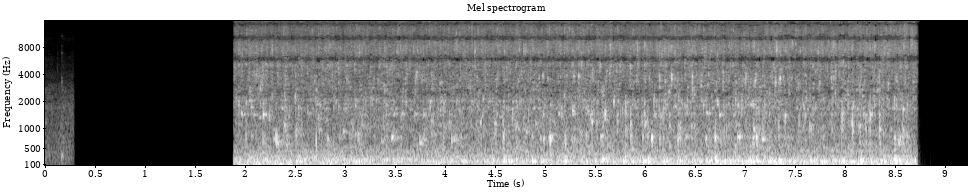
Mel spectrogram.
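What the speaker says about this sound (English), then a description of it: "Now let's run our water through." Water runs steadily through a hydroponic farm stand growing dwarf cherry tomatoes, a continuous close rushing flow that starts abruptly and stops abruptly after about seven seconds.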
